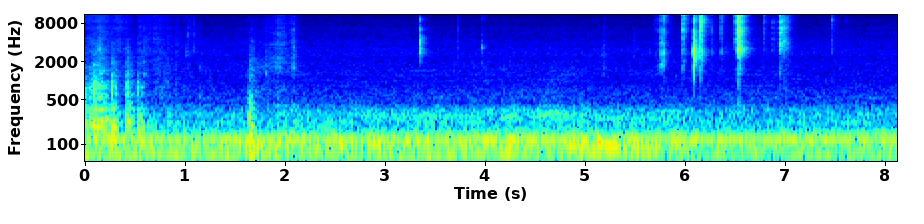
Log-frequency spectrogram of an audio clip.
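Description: Snow crab leg shell being cracked and pried apart by hand: a few small isolated cracks, then a quick run of sharp snaps and clicks about six to seven seconds in, from a stubborn shell that won't open easily. A steady low hum runs underneath.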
